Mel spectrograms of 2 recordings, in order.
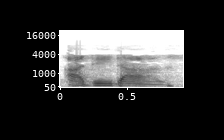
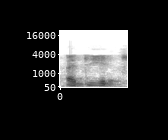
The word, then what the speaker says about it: Adidas: By the way, is Adidas the European pronunciation? Is that how they say it over there? – Yeah, my German friends, and it's a German company, pronounce it Adidas, not Adidas.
